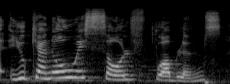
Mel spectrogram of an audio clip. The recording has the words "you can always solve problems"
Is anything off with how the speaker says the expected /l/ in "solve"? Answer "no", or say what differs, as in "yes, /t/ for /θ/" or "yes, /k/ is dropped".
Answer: no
